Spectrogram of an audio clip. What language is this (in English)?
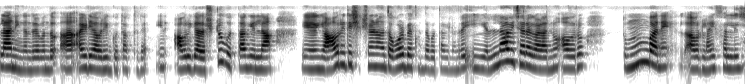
Kannada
